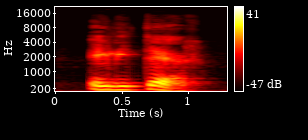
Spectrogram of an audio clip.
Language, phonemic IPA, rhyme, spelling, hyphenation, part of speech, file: Dutch, /ˌeː.liˈtɛːr/, -ɛːr, elitair, eli‧tair, adjective, Nl-elitair.ogg
- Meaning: 1. elitist, relating to or characteristic of elites 2. elitist, demonstrating or betraying elitist attitudes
